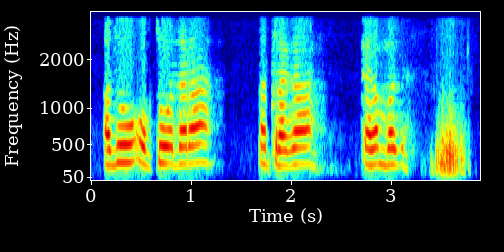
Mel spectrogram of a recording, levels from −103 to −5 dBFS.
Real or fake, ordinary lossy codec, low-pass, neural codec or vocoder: real; AAC, 16 kbps; 3.6 kHz; none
